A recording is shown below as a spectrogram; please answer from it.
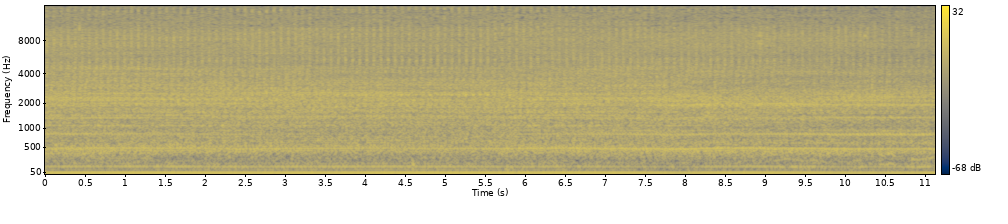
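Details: Lada Granta Sport engine at idle: steady idle with a loose, uneven knock and no clear sharp rhythm; source unclear.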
